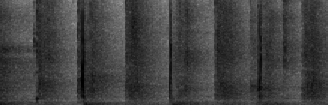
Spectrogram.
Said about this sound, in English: All right, let's do a little clapping here. I want you to stomp on the floor on the downbeat and clap on the offbeat.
